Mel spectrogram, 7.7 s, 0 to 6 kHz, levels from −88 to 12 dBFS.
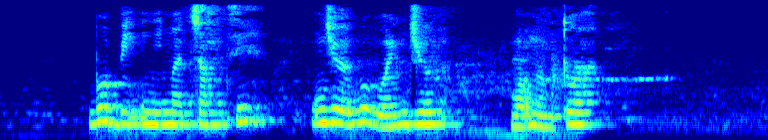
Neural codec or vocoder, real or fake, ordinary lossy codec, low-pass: codec, 16 kHz, 4 kbps, X-Codec, HuBERT features, trained on balanced general audio; fake; MP3, 24 kbps; 5.4 kHz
